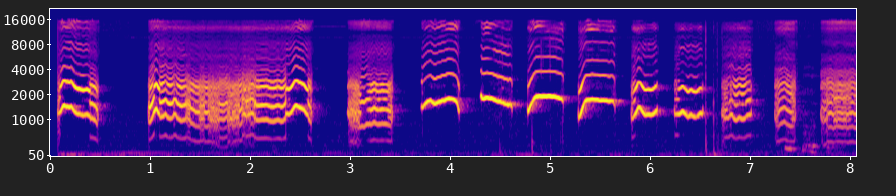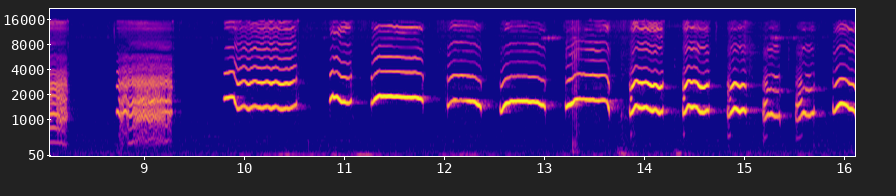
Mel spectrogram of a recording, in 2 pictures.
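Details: Puppy, the youngest of a litter of three siblings, whimpering: a long run of high whistled whines with rising and falling pitch, each a second or less, repeated with short gaps, mixed with a few breathy squeals.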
